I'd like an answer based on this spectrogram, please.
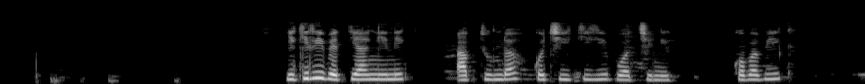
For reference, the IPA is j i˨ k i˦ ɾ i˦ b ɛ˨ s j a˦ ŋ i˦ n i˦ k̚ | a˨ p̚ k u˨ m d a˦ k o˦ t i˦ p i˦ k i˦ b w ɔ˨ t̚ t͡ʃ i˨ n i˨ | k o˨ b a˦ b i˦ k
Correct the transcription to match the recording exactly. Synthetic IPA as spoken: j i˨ k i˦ ɾ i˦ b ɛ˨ t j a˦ ŋ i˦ n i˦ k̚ | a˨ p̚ t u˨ m d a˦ k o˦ t͡ʃ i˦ k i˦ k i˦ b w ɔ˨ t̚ t͡ʃ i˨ n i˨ | k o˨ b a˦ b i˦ k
